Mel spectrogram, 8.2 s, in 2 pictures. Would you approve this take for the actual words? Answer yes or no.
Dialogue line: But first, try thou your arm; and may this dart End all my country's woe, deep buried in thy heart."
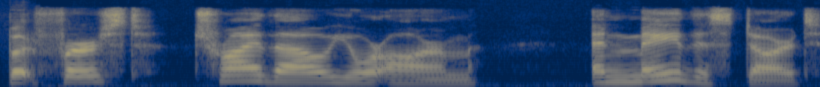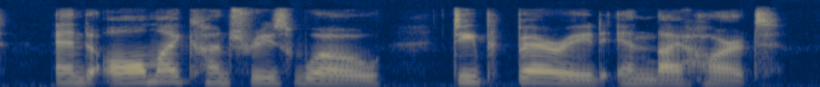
yes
